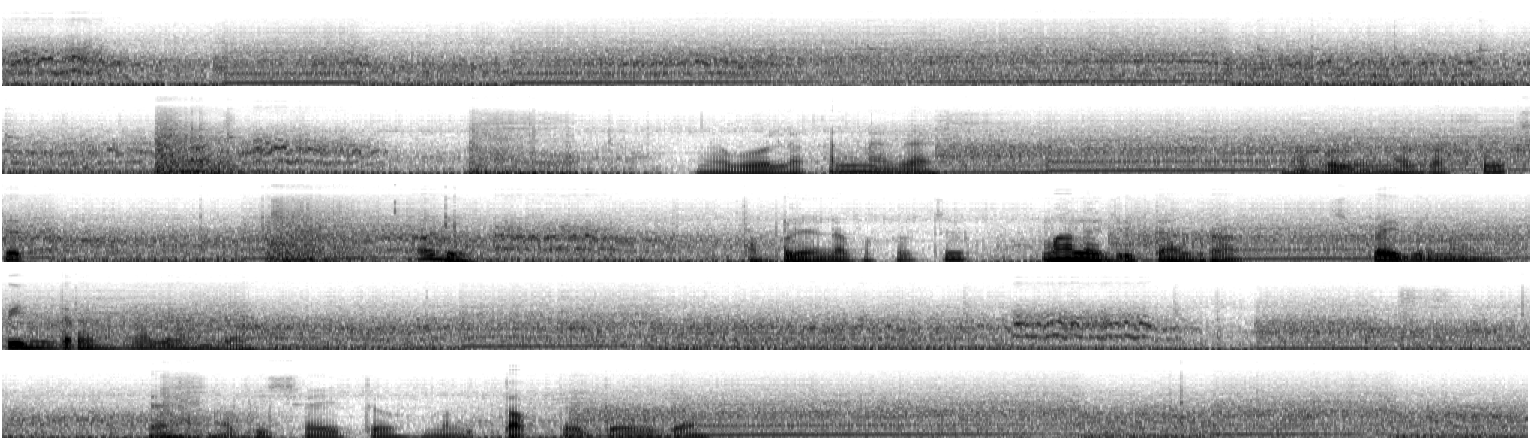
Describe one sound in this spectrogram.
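Tyres screech as a car slides.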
